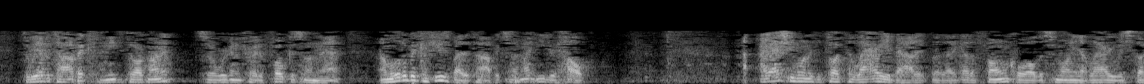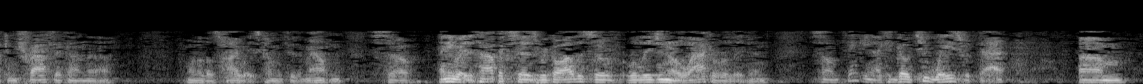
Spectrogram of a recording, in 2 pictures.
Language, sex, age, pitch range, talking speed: English, male, 40-59, 95-125 Hz, 235 wpm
